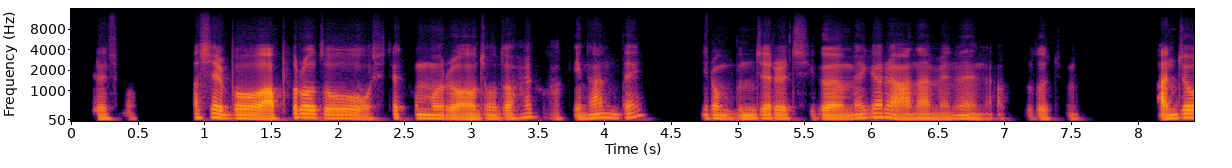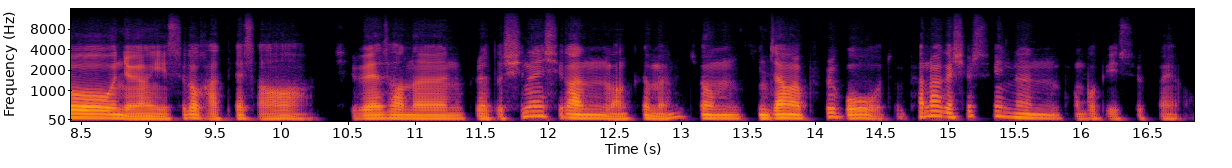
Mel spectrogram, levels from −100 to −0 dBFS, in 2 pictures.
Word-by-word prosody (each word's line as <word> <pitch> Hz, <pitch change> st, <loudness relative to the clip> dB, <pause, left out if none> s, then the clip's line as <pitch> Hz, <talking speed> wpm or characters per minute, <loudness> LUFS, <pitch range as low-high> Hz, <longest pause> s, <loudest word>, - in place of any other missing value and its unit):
그래서 90 Hz, -1 st, -3 dB, 0.6 s
사실 125 Hz, -1 st, +3 dB
뭐 95 Hz, -3 st, +5 dB
앞으로도 105 Hz, -, +3 dB
재택근무를 95 Hz, +3 st, 0 dB
어느 80 Hz, +2 st, +4 dB
정도 90 Hz, 0 st, 0 dB
할 130 Hz, +8 st, -3 dB
것 130 Hz, -4 st, -20 dB
같긴 85 Hz, +3 st, -6 dB
한데 120 Hz, +6 st, -1 dB, 0.4 s
이런 95 Hz, -4 st, -1 dB
문제를 90 Hz, +1 st, +1 dB
지금 90 Hz, -1 st, 0 dB
해결을 130 Hz, +2 st, +1 dB
안 75 Hz, 0 st, +3 dB
하면은 80 Hz, 0 st, -2 dB
앞으로도 75 Hz, +5 st, -9 dB
좀 80 Hz, -2 st, -14 dB, 0.6 s
안 100 Hz, +4 st, +5 dB
좋은 120 Hz, -3 st, +6 dB
영향이 80 Hz, -1 st, +1 dB
있을 80 Hz, +8 st, -8 dB
것 110 Hz, -, +3 dB
같아서 80 Hz, -1 st, -5 dB, 0.2 s
집에서는 90 Hz, -1 st, 0 dB
그래도 80 Hz, -1 st, -5 dB
쉬는 155 Hz, -, -3 dB
시간 110 Hz, -7 st, +1 dB, 0.2 s
만큼은 80 Hz, -, -4 dB
좀 95 Hz, -3 st, -1 dB
긴장을 105 Hz, +1 st, +3 dB, 0.2 s
풀고 105 Hz, -, -2 dB
좀 125 Hz, -, -22 dB
편하게 150 Hz, -1 st, 0 dB
쉴 160 Hz, +5 st, -8 dB
수 160 Hz, -, -16 dB
있는 115 Hz, -10 st, -3 dB
방법이 75 Hz, 0 st, -11 dB
있을까요? 75 Hz, -, -13 dB
95 Hz, 325 characters per minute, -26 LUFS, 85-115 Hz, 0.6 s, 좋은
